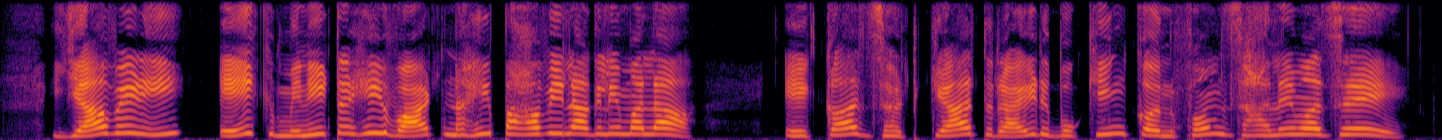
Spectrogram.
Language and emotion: Marathi, surprised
